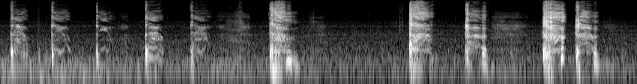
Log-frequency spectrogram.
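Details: Person with recurrent coughing, wheezing and choking fits, having another fit in the car: about ten harsh, forceful coughs in a row with strained, gasping sounds between them.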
